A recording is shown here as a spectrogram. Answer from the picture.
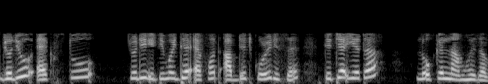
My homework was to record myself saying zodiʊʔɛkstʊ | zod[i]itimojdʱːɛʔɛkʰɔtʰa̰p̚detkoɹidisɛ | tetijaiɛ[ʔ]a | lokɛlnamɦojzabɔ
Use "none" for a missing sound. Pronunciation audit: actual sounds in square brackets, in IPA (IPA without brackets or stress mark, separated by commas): i, t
